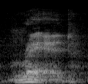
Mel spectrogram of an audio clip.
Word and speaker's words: read: So that's the pronunciation red. Red just like the color red.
